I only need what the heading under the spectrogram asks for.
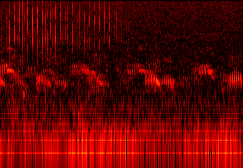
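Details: Unseen migratory sandhill cranes, newly arrived in October to winter around a homestead near Whitewater Draw, give distant rolling, trumpeting calls about once a second over a steady low rumble of wind or handling noise.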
